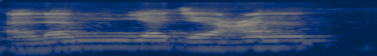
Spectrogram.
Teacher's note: ada Qolqolah Sugro qolqolah yang matinya asli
